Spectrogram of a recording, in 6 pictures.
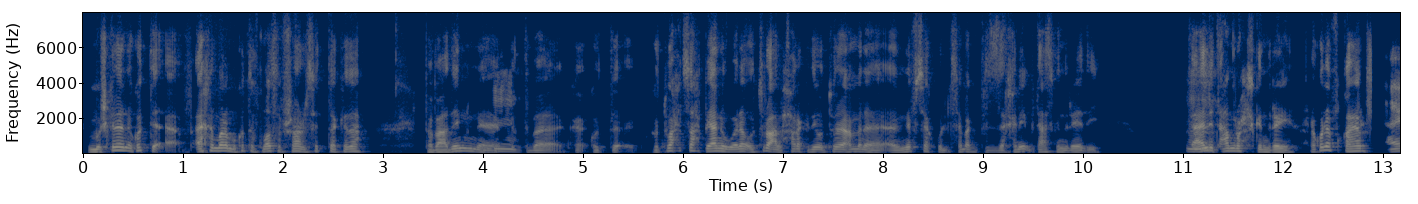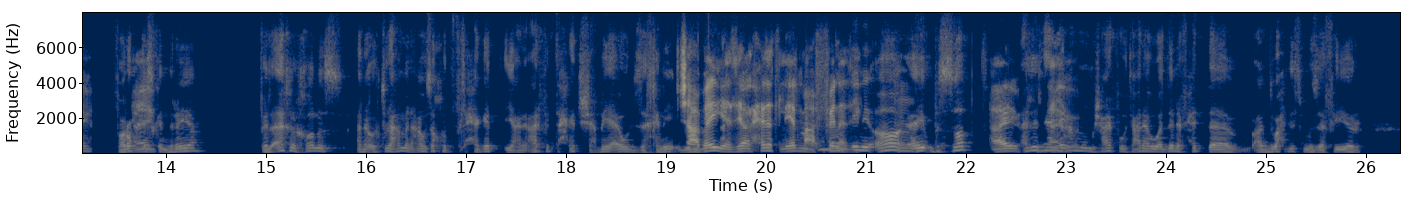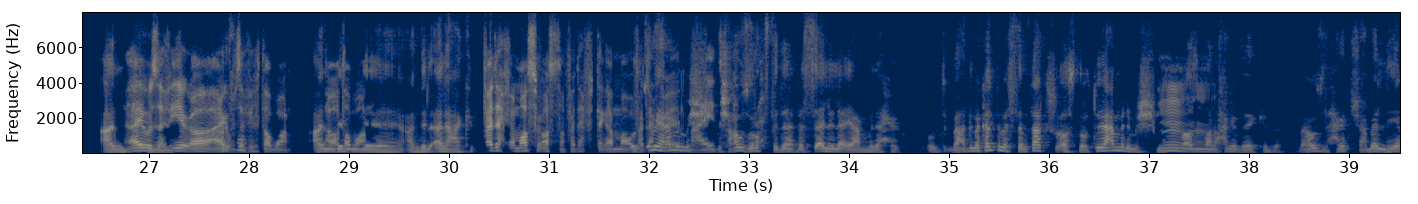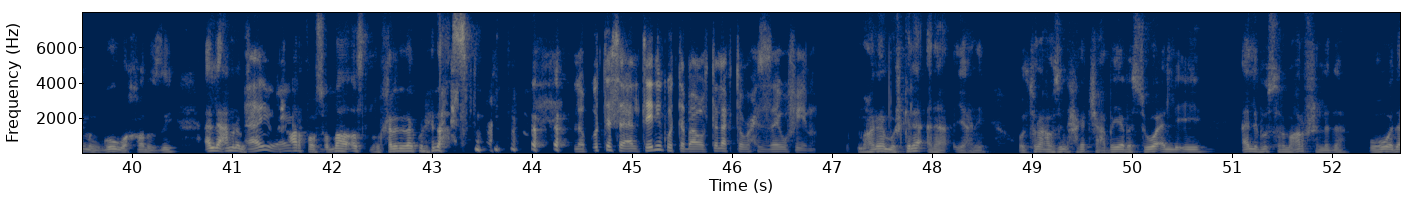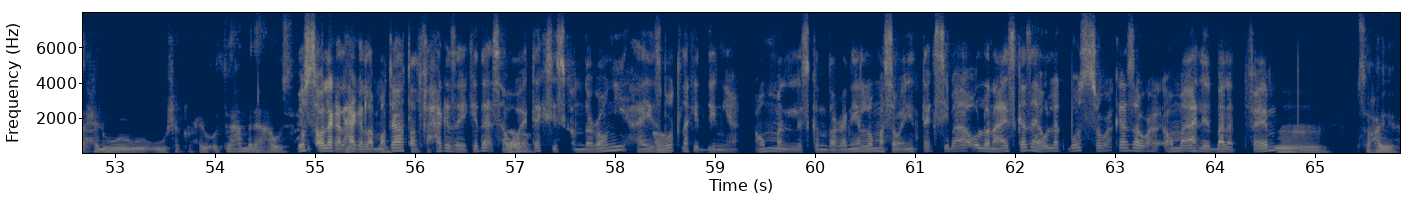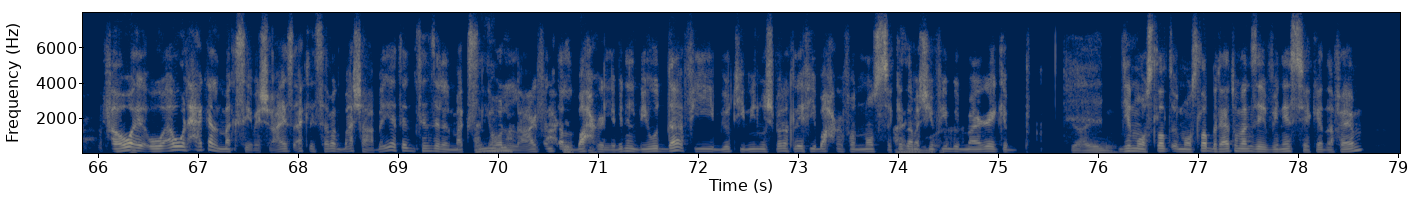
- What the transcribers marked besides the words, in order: tapping; unintelligible speech; unintelligible speech; laugh; unintelligible speech
- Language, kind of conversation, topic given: Arabic, unstructured, إيه الأكلة اللي بتفكّرك بطفولتك؟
